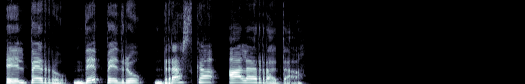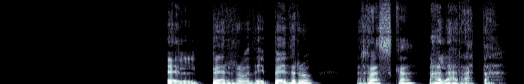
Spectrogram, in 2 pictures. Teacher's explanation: we've got all double R sounds, like strong R sounds in there, even though some are just single R's in terms of the spelling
